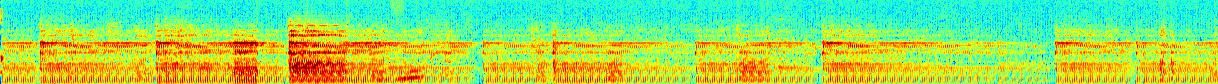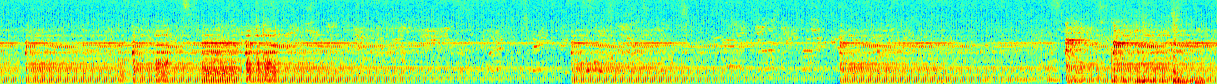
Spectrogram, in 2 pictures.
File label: tuning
